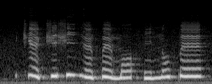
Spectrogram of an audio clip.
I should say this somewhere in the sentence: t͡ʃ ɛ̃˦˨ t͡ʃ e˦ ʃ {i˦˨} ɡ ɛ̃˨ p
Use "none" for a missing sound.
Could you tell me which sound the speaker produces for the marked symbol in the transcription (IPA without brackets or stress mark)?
i˦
